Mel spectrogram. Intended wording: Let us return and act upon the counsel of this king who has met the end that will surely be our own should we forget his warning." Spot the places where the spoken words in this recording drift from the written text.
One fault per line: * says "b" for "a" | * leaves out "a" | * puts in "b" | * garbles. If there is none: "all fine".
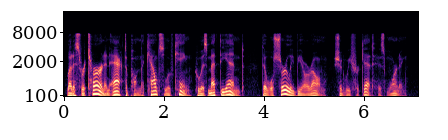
* leaves out "this"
